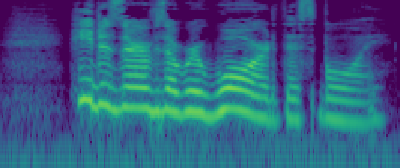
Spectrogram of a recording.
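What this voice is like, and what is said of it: Clear voice, foreign accent. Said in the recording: “in a clear voice and a foreign accent.”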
